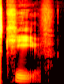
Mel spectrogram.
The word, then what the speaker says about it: Kyiv: I'm just saying the Ukraine and the Ukrainian president and the Ukrainian people refer to it as Kyiv. Because I agree with you, because when I was watching the news broadcast, I noticed all the guys on NBC and so on pronounced it Kyiv, and I'm like, well, what's this about?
